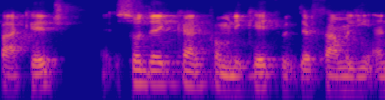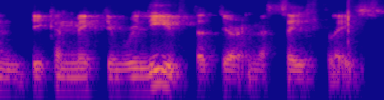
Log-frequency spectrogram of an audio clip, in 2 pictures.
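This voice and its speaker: This man speaks with an Arabic accent. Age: 20s. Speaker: educational consultant. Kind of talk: webinar presentation. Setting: online webinar.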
